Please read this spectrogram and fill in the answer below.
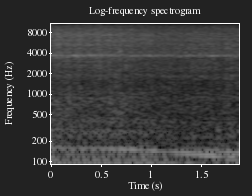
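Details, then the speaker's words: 1985 Chevy Corvette V8 swamp rescue on its first runs: revs smooth, then intermittently stumbles and wobbles at idle; owner says it isn't misfiring, cause unknown. "When it revs up, it actually sounds really good until it stumbles like this. But right there, that sounds smooth as silk."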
